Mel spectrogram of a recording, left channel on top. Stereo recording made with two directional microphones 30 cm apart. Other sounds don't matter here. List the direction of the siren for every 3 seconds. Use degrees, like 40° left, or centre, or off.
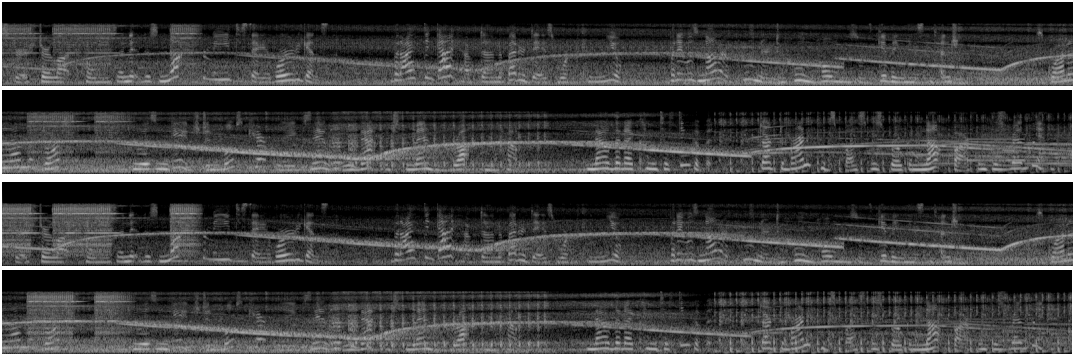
50° right, 40° right, 30° right, 20° right, 10° left, 30° left, 50° left.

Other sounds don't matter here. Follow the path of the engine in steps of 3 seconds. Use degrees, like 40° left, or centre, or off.
50° left, 50° left, 30° left, 10° left, 10° right, 40° right, 50° right.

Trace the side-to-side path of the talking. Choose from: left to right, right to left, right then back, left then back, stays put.
stays put.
